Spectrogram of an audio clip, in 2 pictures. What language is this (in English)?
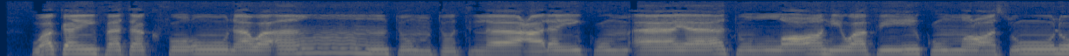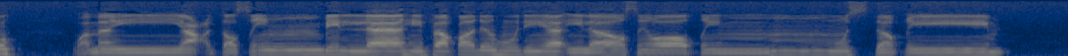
Arabic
